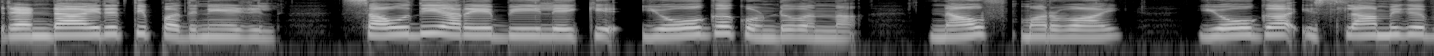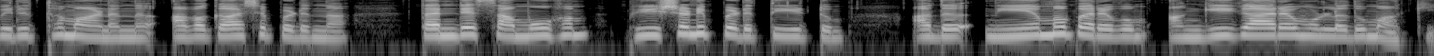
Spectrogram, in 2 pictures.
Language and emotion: Malayalam, neutral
